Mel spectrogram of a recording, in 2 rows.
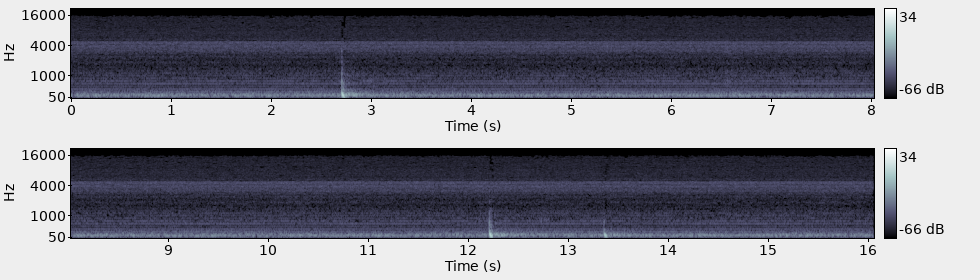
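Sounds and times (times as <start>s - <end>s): low electrical hum: 0.0s - 16.0s
short thump: 2.7s - 3.0s.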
